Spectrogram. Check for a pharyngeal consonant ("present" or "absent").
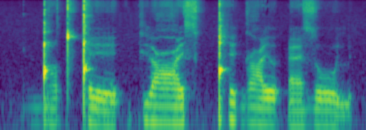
present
